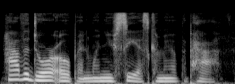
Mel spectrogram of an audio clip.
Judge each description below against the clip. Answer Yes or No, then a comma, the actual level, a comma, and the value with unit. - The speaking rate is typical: No, fast, 305 wpm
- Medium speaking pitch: Yes, medium, 160 Hz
